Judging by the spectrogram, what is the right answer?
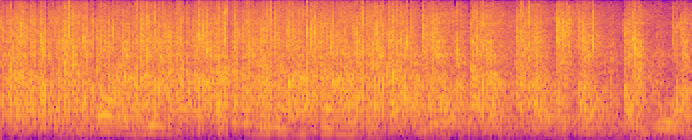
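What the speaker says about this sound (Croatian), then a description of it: "jedan veliki aplauz za njega" An audience at a festival of traditional Serbian folk singing claps loudly and steadily in sustained applause, while someone speaks over it through a PA.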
